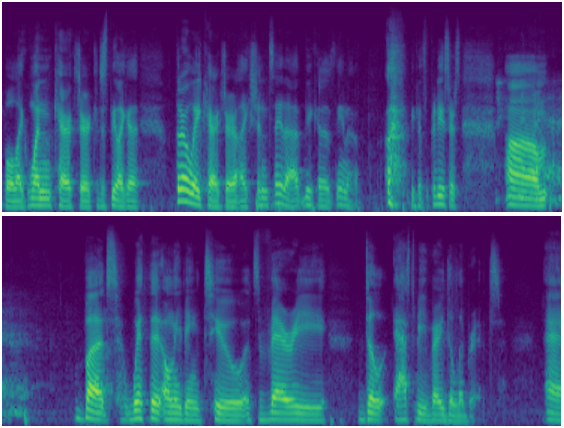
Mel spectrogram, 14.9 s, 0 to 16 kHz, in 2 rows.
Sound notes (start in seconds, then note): 6.8 audience chuckles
